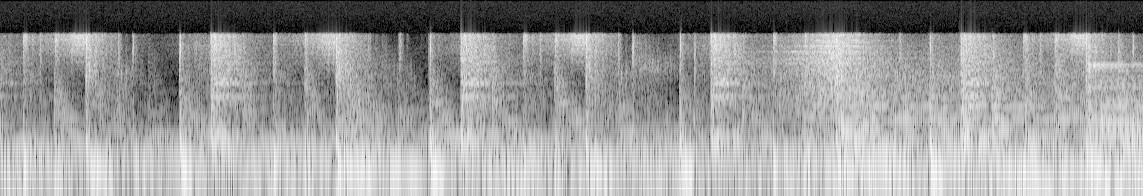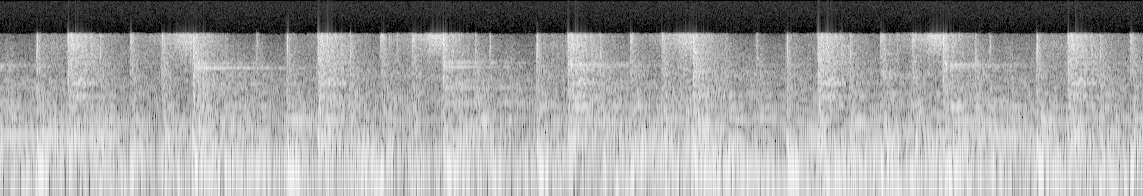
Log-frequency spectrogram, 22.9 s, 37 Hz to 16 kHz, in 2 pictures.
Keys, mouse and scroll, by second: 0.3 scroll up 2, 1.9 click, 4.3-4.9 scroll up 2, 10.7 click, 12.6 click, 13.9 click, 14.0 click, 16.9 click, 18.2 middle click, 19.7 scroll up 1, 21.2 scroll down 1.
